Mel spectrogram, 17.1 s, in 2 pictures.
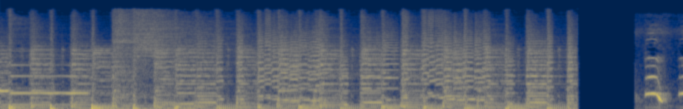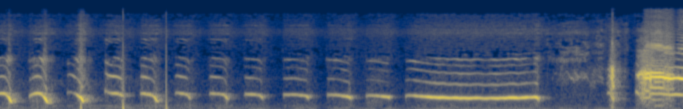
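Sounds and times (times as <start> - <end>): puppy howling: 8.1 - 15.4
puppy whimpering: 8.1 - 15.4.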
